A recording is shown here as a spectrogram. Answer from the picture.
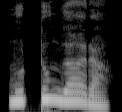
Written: ಮುಟ್ಟುಂಗಾರ

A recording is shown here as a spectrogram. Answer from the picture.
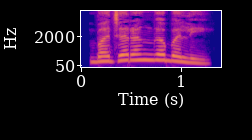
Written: ಬಜರಂಗಬಲಿ

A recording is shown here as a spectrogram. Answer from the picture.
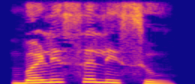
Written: ಬಳಿಸಲಿಸು

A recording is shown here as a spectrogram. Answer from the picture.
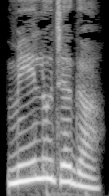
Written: ಮೇಲುಜಗ

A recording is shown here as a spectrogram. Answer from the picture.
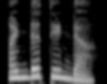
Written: ಅಡ್ಡದುಡ್ಡು

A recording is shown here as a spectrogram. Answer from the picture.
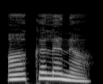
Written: ಆಕಲನೆ

